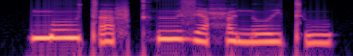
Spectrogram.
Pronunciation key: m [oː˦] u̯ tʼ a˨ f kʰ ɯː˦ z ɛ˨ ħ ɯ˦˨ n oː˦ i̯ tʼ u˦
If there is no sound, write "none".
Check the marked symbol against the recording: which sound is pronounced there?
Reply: oː˦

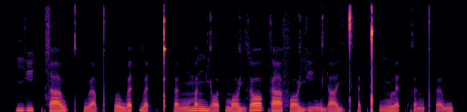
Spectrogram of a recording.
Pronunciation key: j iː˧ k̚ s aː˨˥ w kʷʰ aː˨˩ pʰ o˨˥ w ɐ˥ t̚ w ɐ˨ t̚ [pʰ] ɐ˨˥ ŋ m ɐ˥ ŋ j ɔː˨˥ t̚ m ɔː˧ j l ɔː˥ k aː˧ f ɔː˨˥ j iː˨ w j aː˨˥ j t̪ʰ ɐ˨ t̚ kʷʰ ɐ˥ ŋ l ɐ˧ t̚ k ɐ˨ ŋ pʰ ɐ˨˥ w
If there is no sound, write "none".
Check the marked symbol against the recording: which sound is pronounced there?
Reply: pʰ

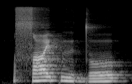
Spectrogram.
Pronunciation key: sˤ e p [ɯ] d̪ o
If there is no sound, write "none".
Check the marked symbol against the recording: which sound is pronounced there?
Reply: ɯ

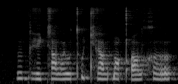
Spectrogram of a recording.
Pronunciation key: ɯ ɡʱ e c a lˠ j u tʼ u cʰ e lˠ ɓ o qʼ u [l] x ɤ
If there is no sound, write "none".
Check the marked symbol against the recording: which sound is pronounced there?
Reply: lˠ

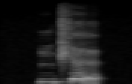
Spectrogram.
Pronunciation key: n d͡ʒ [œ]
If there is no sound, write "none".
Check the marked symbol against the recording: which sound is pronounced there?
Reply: ɛ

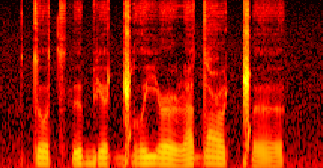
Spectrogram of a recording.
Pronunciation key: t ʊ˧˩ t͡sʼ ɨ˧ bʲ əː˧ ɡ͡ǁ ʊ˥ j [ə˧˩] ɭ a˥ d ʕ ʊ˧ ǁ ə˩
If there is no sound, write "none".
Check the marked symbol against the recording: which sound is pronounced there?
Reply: ə˞˧˩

